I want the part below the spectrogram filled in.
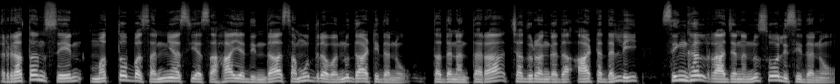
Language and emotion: Kannada, neutral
